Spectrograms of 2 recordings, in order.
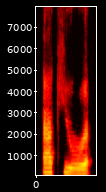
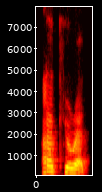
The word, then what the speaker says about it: accurate: you would put it for the T sound but don't say accurate accurate accurate accurate that is the held T sound of American pronunciation it is one of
